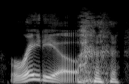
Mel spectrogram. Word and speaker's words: radio: Radio. Radio. Ray in English. Ray. A. Not ra. Ray. A. A as in Alicante.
